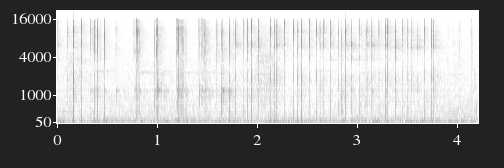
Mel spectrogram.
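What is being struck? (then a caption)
Small glass jar with metal lid, filled with salt. A small glass mason-jar salt shaker with a handle, full of white salt and topped with a metal lid, is held in one hand and tapped on the glass with long nails. Quick, bright clicks with a sharp glassy ring come in an uneven, rapid run, with little low end.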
